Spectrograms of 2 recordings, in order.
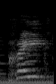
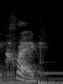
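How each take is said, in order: First: The vowel rhymes with plague. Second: The vowel rhymes with Greg. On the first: "we say Craig to rhyme with ... plague" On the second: "Americans say Craig, like to rhyme with Greg"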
